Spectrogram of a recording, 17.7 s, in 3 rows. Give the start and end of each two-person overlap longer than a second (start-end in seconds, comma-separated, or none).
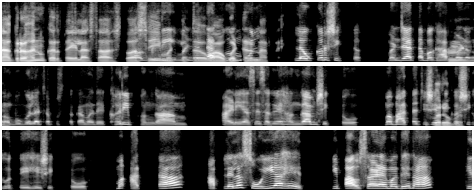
1.6-3.2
